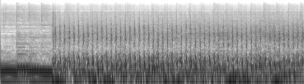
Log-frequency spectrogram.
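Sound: helicopter sound effect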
